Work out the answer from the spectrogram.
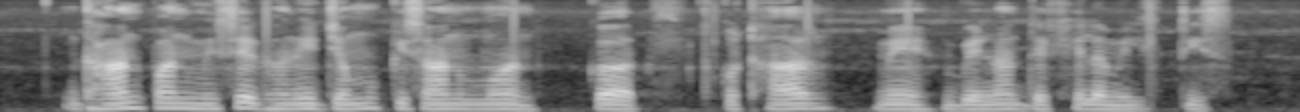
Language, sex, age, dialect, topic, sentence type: Chhattisgarhi, male, 56-60, Northern/Bhandar, agriculture, statement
